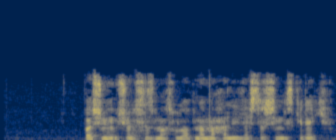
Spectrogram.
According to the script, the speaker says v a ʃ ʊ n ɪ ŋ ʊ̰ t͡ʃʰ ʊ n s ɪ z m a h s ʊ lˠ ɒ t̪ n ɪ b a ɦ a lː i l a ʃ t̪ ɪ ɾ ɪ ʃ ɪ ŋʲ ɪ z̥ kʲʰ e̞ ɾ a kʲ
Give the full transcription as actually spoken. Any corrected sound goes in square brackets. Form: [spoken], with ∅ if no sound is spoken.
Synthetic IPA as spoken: v a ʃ ʊ n ɪ ŋ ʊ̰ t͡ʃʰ ʊ n s ɪ z m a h s ʊ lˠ ɒ t̪ n ɪ [m] a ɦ a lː i l a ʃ t̪ ɪ ɾ ɪ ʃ ɪ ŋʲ ɪ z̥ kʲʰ e̞ ɾ a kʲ

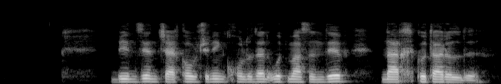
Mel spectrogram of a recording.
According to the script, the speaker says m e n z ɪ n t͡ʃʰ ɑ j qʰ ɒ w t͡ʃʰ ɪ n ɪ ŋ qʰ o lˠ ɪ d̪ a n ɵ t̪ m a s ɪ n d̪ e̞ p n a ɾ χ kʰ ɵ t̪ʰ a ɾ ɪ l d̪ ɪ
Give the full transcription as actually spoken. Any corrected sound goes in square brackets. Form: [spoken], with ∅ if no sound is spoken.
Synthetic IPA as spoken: [b] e n z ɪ n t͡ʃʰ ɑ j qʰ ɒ w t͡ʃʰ ɪ n ɪ ŋ qʰ o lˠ ɪ d̪ a n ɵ t̪ m a s ɪ n d̪ e̞ p n a ɾ χ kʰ ɵ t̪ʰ a ɾ ɪ l d̪ ɪ

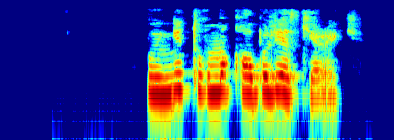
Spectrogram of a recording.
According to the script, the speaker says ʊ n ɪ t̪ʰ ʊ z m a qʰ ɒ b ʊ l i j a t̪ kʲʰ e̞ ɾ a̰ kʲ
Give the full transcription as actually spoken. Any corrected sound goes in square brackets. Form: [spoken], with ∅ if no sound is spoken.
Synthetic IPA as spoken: ʊ [ŋ] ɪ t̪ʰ ʊ [ʁ] m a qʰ ɒ b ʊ l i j a t̪ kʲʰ e̞ ɾ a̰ kʲ

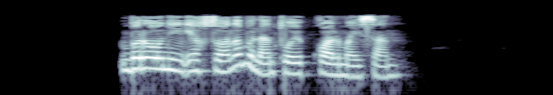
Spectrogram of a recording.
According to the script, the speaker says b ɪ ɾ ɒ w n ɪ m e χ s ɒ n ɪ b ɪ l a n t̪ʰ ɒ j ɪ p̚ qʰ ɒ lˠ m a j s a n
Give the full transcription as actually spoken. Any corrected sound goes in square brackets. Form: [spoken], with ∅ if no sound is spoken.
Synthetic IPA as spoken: b ɪ ɾ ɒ w n ɪ [ŋ] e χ s ɒ n ɪ b ɪ l a n t̪ʰ [o] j ɪ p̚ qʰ ɒ lˠ m a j s a n

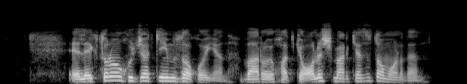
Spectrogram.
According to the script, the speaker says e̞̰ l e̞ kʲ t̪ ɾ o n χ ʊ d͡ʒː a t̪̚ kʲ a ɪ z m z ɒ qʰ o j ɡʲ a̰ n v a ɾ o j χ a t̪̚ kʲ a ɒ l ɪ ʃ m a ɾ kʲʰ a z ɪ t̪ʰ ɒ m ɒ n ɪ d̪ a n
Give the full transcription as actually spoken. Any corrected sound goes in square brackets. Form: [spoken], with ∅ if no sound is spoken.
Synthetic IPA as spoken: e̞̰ l e̞ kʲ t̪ ɾ o n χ ʊ d͡ʒː a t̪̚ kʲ a ɪ [∅] m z ɒ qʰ o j ɡʲ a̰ n v a ɾ o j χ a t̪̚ kʲ a ɒ l ɪ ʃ m a ɾ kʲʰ a z ɪ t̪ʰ ɒ m ɒ n ɪ d̪ a n

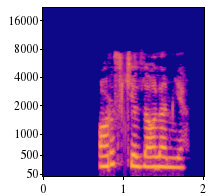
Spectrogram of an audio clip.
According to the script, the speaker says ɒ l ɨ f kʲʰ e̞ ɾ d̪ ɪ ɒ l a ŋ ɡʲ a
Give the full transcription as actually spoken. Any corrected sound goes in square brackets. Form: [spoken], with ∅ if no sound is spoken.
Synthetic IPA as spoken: ɒ [ɾ] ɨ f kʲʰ e̞ [l] d̪ ɪ ɒ l a [m] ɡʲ a

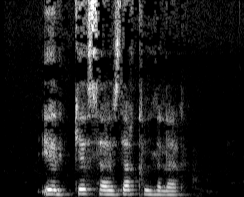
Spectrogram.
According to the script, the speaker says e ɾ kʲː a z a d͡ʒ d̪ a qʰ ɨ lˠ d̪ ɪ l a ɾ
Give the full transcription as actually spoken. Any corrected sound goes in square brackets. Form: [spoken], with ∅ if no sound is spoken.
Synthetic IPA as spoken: e ɾ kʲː a [s] a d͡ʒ d̪ a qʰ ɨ lˠ d̪ ɪ l a ɾ

